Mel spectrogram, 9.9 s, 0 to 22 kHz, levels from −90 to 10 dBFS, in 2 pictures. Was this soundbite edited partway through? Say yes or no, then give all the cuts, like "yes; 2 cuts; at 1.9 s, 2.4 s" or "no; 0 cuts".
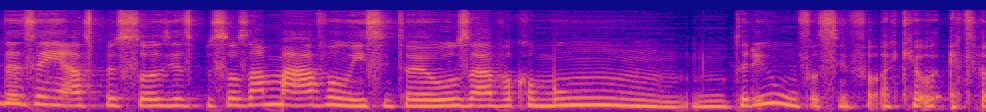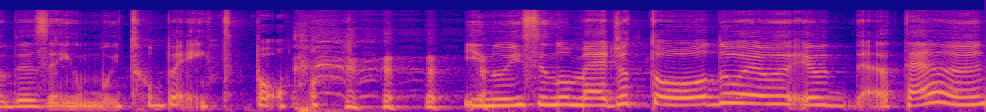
no; 0 cuts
